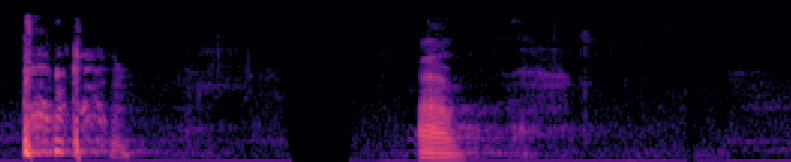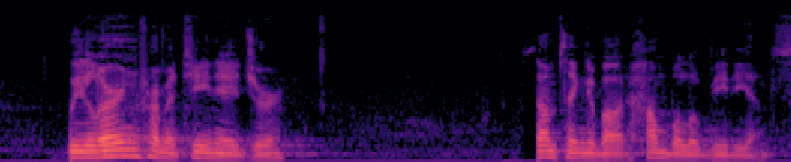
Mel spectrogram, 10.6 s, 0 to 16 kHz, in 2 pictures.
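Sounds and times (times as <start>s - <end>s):
throat clearing from someone with a tickle in the throat: 0.1s - 0.9s
speech: 2.8s - 3.2s, 5.8s - 7.3s, 8.8s - 10.5s.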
